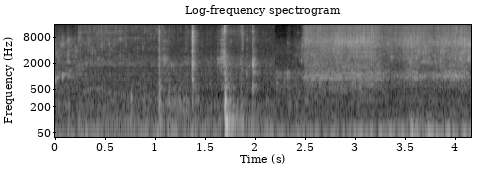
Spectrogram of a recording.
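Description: Soaking water splashing out of a stainless steel bowl into a kitchen sink, with a few sharp knocks, the loudest a little under halfway through. From a little past halfway, a kitchen tap runs steadily into the bowl to rinse the soaked semi-dried fish.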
